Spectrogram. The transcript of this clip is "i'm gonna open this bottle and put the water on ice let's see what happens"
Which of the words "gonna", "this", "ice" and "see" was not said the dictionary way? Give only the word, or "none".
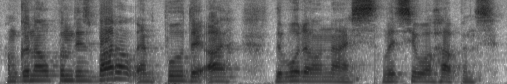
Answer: none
